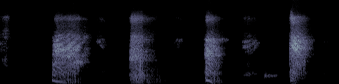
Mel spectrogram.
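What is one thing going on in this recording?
A middle-aged man exhales sharply in regular breaths.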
